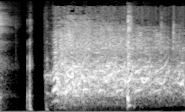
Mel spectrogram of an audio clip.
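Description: A person laughing, starting about half a second in and tailing off near the end.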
